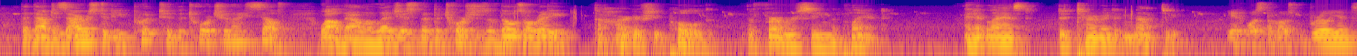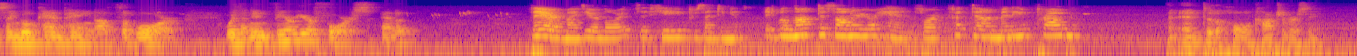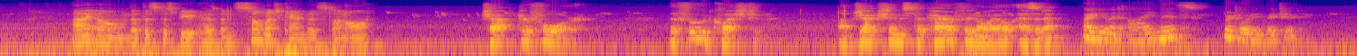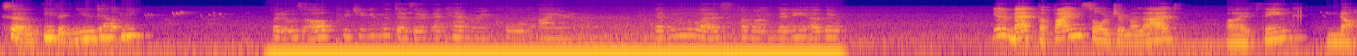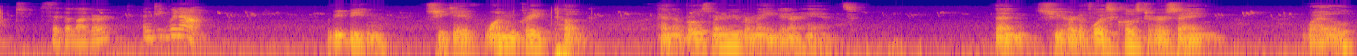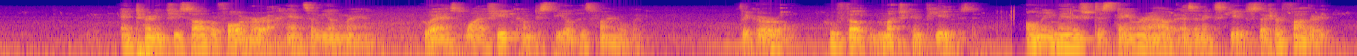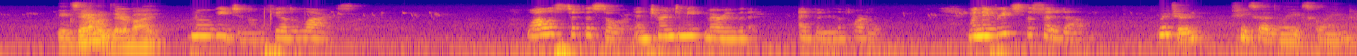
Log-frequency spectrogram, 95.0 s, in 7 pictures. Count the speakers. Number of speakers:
9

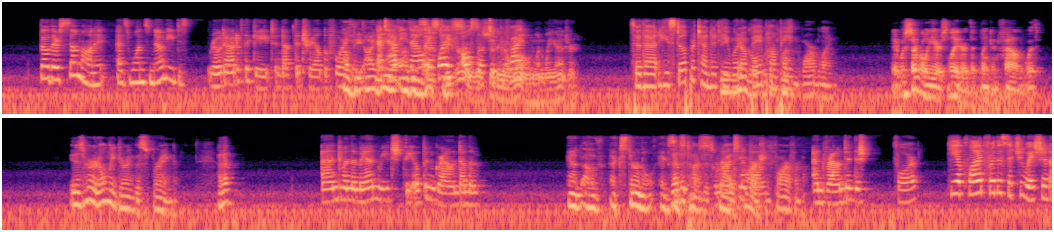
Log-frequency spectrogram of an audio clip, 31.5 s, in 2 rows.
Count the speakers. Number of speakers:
8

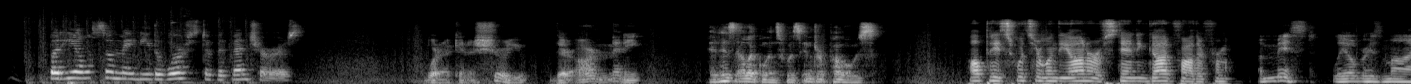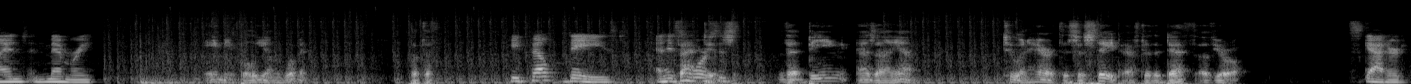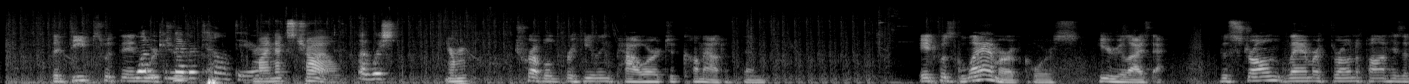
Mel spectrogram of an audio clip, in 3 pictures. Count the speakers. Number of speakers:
5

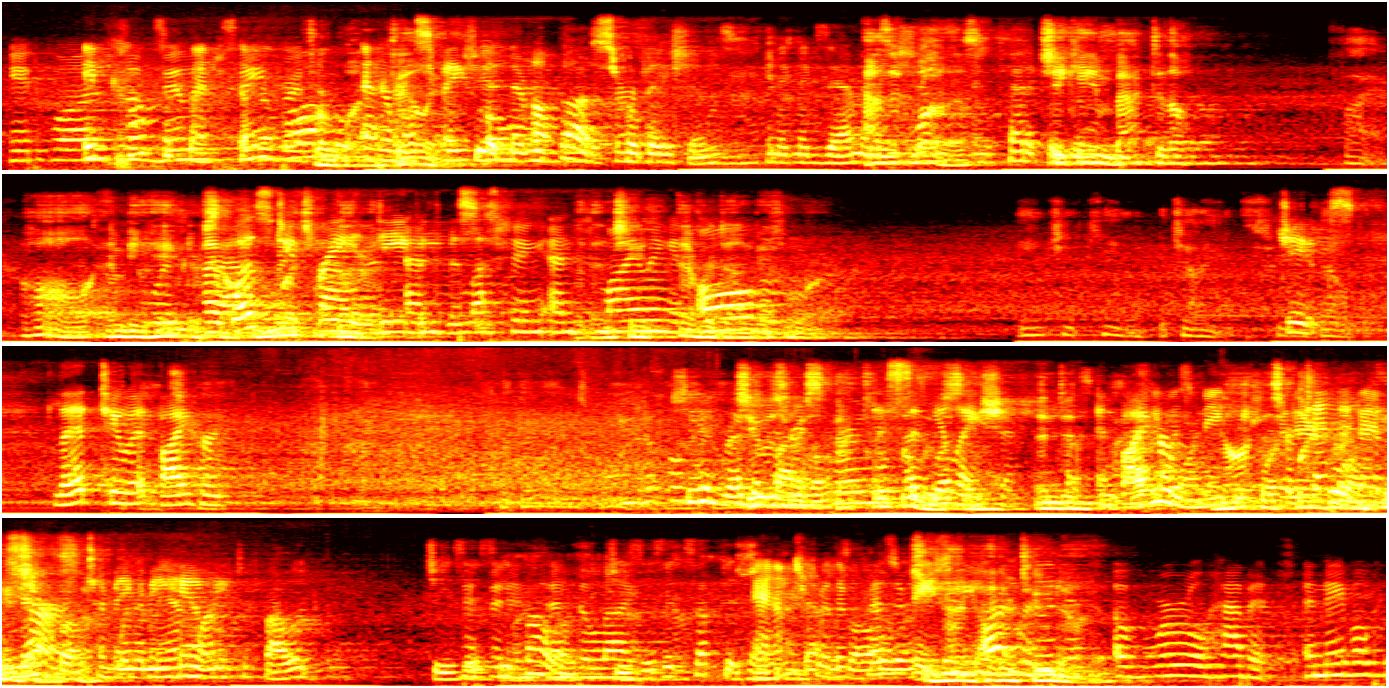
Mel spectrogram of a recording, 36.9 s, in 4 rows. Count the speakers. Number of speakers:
6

